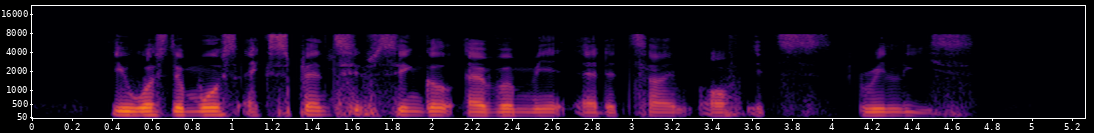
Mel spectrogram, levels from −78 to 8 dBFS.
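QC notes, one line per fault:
0.46–0.63 s, DAB burbling: a short patch of noisy blips sits on top of the speech. Weak reception let a small share of bit errors, around a tenth of a percent, slip past the error correction into the MP2 data, so some samples and scale factors decode wrong and individual sub-bands jump in level for up to a frame. The length of the burst points to roughly six damaged frames.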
